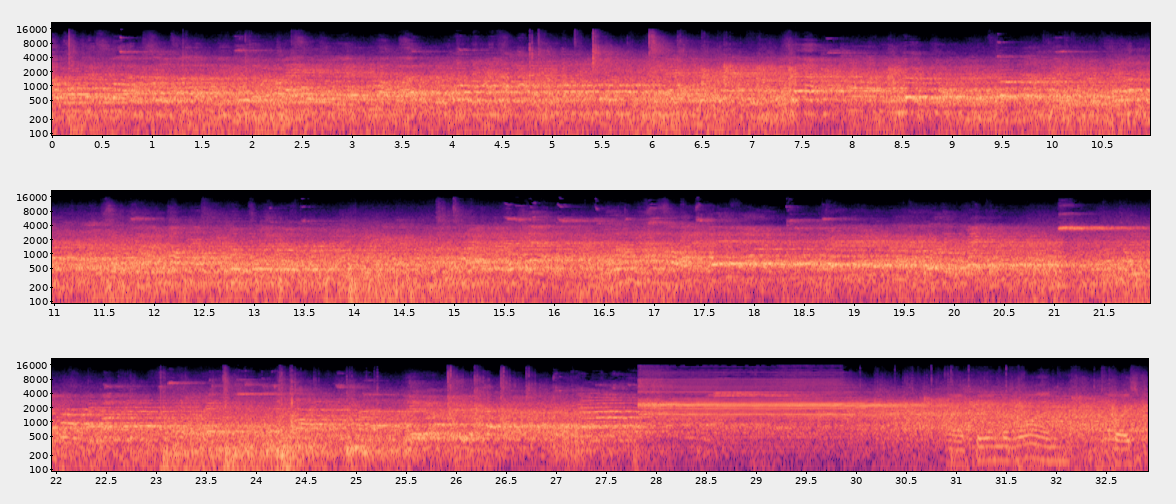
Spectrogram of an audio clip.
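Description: Basketball bouncing on a hardwood gym floor and sneakers squeaking, amid spectators' indistinct chatter echoing in the gym. Near the end the scoreboard buzzer sounds a steady tone for about two seconds, ending the period.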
